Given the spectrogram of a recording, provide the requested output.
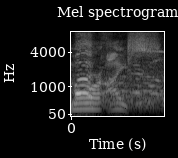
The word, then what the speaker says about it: Moraes: Sergio Moraes. They'll be pronouncing it more ice later.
